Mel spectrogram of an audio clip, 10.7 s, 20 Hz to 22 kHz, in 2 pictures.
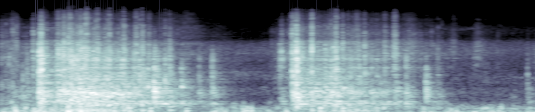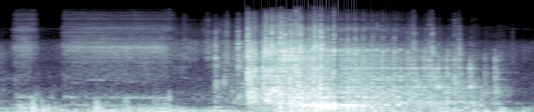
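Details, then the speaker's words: Honda GX340 petrol engine on an auger, won't pull-start, fires with aerosol start: runs hard a second or two then cuts out abruptly, repeatedly; owner suspects the low-oil level sensor kicking the shutoff lever. "give it a bit of Arrow start fires up no worries but it dies straight away"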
